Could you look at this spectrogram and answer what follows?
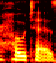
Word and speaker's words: Hotez: So you co-wrote your new book, Science Under Siege, with Peter Hotez. Is that how you pronounce it?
